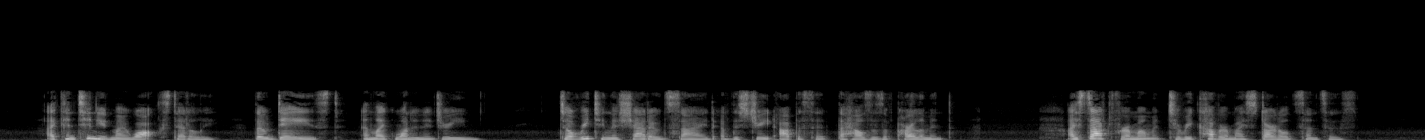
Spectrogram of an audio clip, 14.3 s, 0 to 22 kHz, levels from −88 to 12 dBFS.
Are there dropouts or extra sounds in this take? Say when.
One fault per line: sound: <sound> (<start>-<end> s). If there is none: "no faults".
no faults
